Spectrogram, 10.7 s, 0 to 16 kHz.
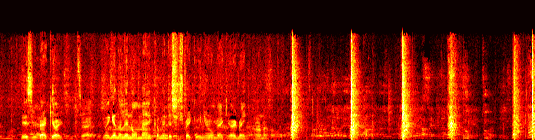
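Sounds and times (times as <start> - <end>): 
voices murmuring: 0.0 - 10.6
speech: 0.4 - 5.6
boxing gloves punching padded coach's mitts: 5.8 - 6.4, 7.0 - 7.4, 8.0 - 8.4, 9.0 - 9.3, 10.2 - 10.6.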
